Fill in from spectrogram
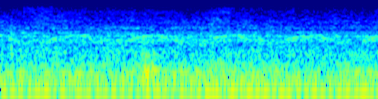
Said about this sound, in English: It's a siren. Yep, he's coming by. So I'm going to pull over. I'm going to stop and let him get past me.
